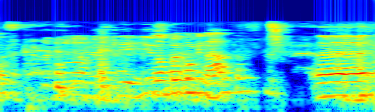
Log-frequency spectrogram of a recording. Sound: laughs

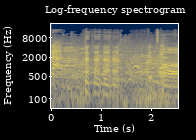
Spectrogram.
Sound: laughter

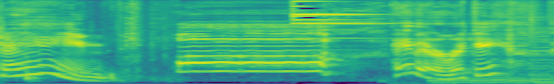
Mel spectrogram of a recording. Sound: bell dinging

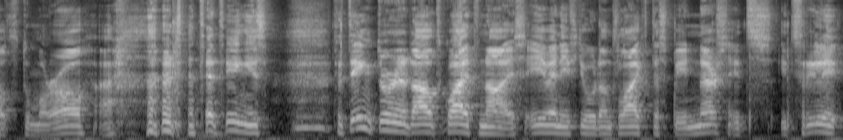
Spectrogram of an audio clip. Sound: laughing

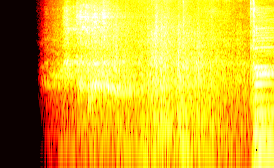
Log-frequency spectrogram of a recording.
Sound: garage door sliding

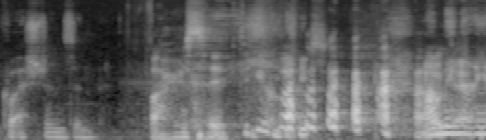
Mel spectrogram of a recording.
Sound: laughs

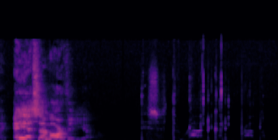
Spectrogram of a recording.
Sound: whispered

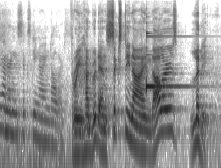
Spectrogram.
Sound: bell chimes

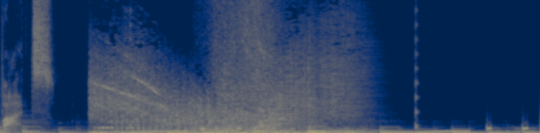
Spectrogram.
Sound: sound effect

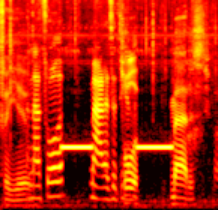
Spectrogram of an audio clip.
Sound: beep

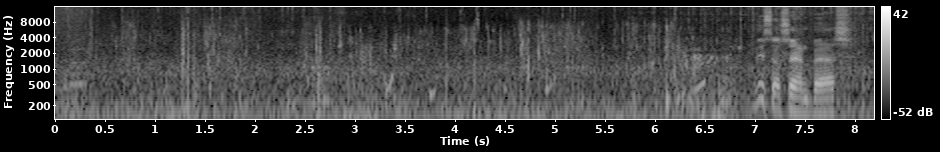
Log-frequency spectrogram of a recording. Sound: water splashing

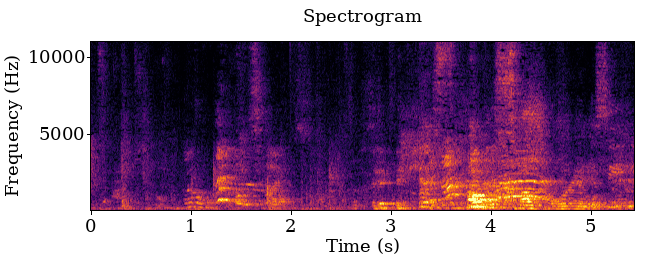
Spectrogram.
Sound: student chatter

